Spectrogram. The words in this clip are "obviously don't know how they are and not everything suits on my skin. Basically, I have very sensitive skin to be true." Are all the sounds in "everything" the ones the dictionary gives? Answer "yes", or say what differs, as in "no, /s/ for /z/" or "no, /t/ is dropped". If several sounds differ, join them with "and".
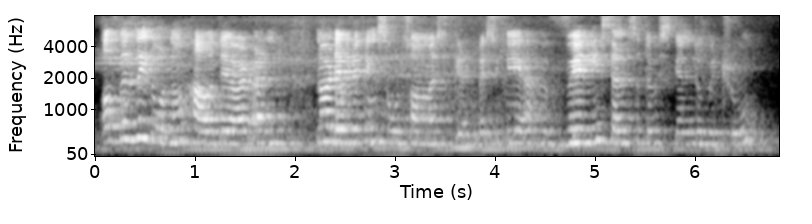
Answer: no, /t/ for /θ/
